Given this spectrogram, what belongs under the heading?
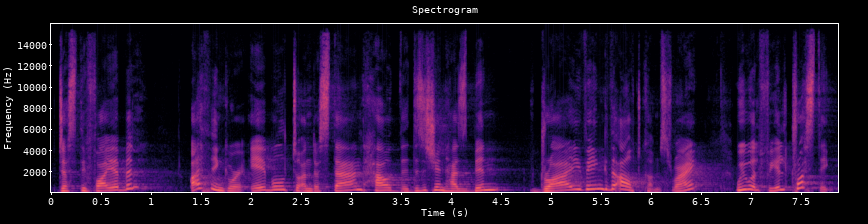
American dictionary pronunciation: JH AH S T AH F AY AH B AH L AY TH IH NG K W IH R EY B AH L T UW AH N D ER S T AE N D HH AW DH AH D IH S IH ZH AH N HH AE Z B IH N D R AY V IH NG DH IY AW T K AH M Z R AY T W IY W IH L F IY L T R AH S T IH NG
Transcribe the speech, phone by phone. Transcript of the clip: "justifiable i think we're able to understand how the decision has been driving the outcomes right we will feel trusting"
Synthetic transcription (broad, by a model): JH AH S T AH F AY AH B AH L AY TH IH NG K W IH R EY B AH L T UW AH N D ER S T AE N D HH AW DH AH D IH S IH ZH AH N HH AE Z B IH N D R AY V IH NG DH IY AW T K AH M Z R AY T W IY W IH L F IY L T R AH S T IH NG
